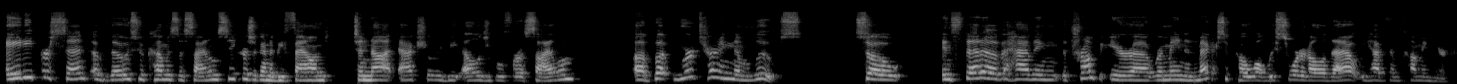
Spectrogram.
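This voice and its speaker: A woman's voice: mid-range voice, a little fast, poor audio. A woman who is a state senator, arguing her case emphatically on a radio interview and repeating key numbers for stress. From Illinois. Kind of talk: radio interview, political argument.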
